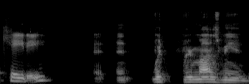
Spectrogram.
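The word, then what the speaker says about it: Cady: mispronounces her name too he calls her caddy and she said oh no it's like Katie and what reminds me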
